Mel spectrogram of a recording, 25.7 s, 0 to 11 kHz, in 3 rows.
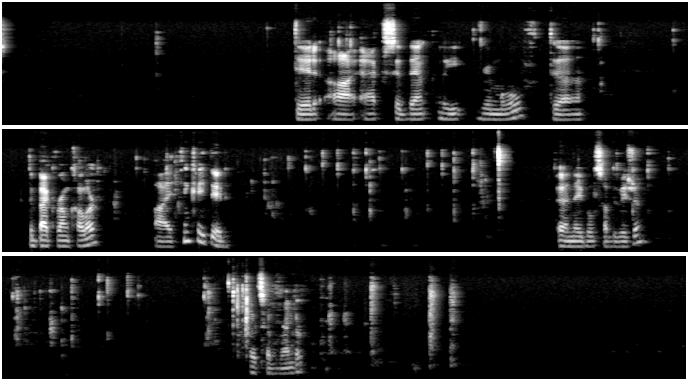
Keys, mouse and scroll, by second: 4.3 click, 4.5 click, 6.1 click, 7.5 click, 9.6 click, 10.7 alt+click, 12.1 alt+click, 12.5 alt+click, 12.9 alt+middle click, 12.9 alt+click, 13.2 alt+right click, 13.2-13.7 alt+scroll, 13.7 alt+click, 14.2 alt+middle click, 14.2 alt+click, 14.5 alt+right click, 14.5-15.1 alt+scroll, 15.7 click, 16.3 alt+right click, 16.7 alt+middle click, 17.4 alt+click, 18.4 alt+middle click, 18.8 alt+right click, 19.8 alt+click, 20.2 ctrl+r.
